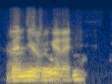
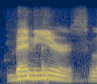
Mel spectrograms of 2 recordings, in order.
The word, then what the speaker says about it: Beniers: What you just did, but apparently it's Matt Beniers. – Beniers. – Beniers, like Ben Kenobi and ears. So Beniers.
